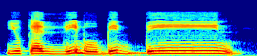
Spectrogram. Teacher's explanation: push on the letter ذال يكذب and keep the ba dhamma short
